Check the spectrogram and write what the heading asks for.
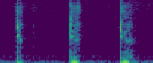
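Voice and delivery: soft, spaced "tuk" clicks; creeping footsteps. Retold or imitated. Intruder's feet approaching the bed, softly imitated.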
